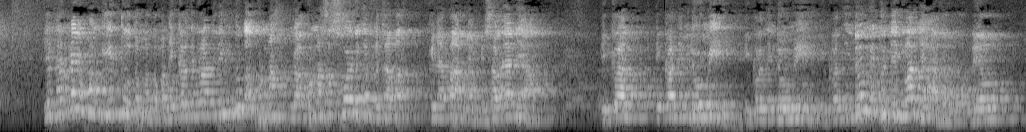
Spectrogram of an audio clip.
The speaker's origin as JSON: {"language": "Indonesian", "town": "Medan", "region": "North Sumatra", "country": "Indonesia", "said": "Dan teman-teman, aku dari Medan"}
